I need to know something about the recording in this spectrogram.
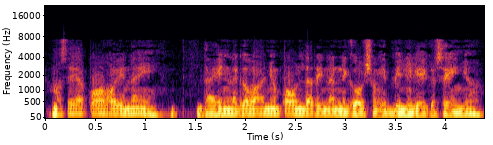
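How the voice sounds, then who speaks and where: A man with a Filipino accent playing a gentle, respectful grown son in a radio drama. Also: mid-range voice, level tone, fast talker, soft background music, lightly acted. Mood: tender. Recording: muffled lo-fi radio, faint noise.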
